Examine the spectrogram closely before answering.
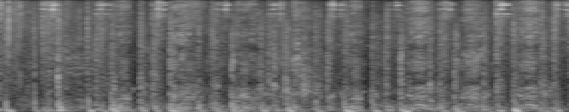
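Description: A horse's hooves clatter on a wooden bridge.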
